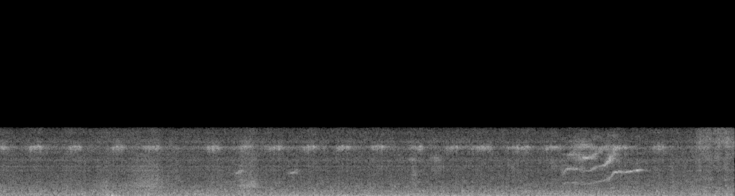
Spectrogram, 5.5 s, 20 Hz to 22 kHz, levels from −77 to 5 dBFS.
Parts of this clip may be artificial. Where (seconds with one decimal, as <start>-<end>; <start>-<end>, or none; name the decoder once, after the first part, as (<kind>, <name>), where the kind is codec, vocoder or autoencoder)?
0.0-5.5 (autoencoder, DAC-VAE)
